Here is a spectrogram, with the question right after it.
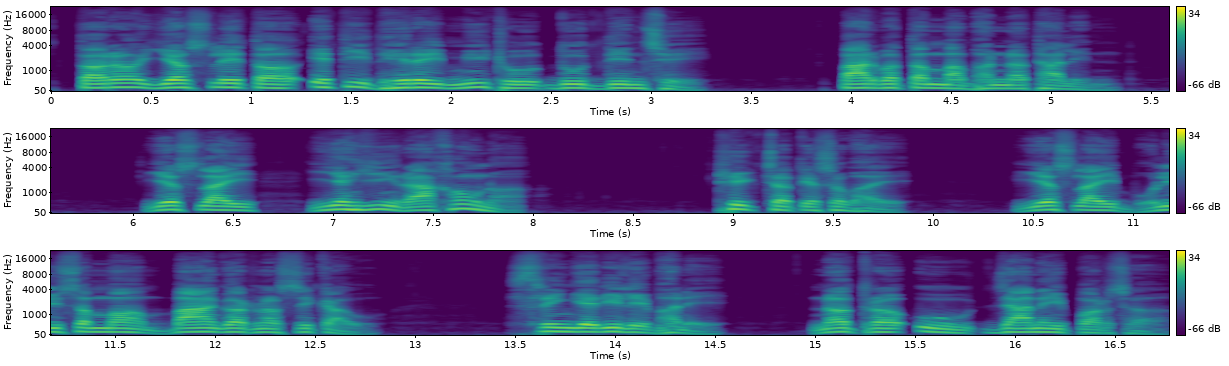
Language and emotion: Nepali, neutral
